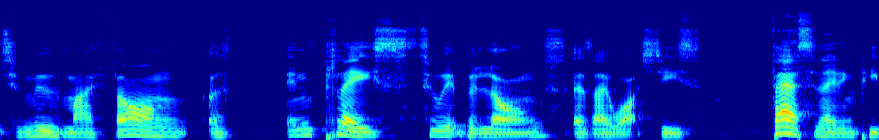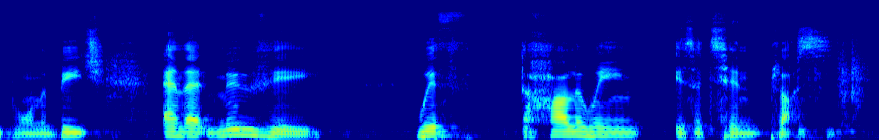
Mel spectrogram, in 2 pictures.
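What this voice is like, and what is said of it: Well-done put-on accent. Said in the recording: “that was a terrible loss accent, but it was a great accent ... That's the best accent you've ever done ... genuinely good accent”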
